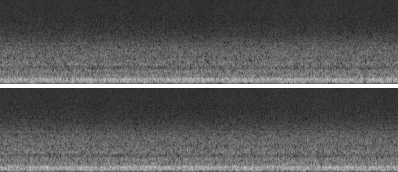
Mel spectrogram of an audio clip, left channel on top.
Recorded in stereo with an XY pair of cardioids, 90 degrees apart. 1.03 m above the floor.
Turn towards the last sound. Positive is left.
No sound to turn to.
